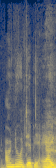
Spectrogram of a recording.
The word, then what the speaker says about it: Arnaud Desbiez: So please pronounce your name in that beautiful voice. So, Arnaud Desbiez. Arnaud Desbiez.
